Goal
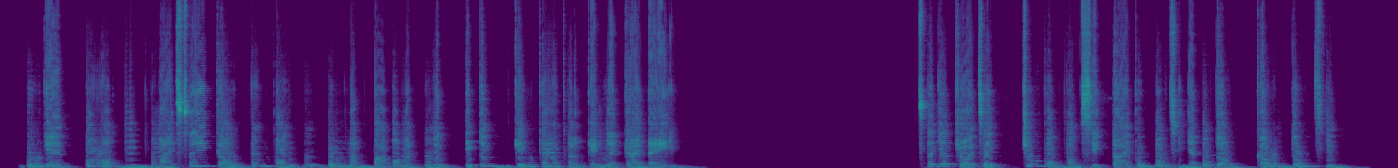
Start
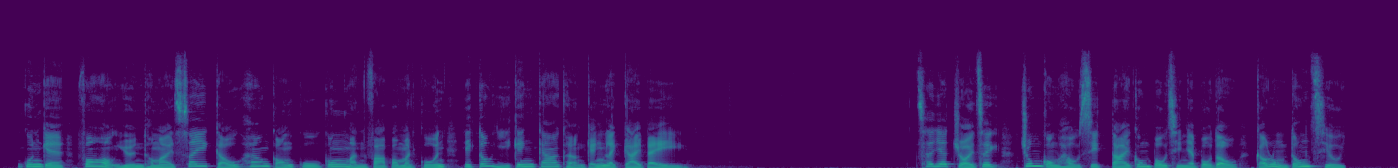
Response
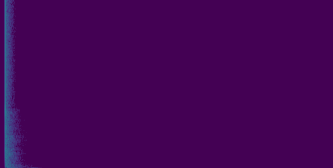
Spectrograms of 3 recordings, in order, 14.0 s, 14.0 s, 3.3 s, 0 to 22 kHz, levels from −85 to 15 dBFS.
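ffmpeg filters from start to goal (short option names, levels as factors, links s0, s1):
-filter_complex "[0:a]adynamicequalizer=threshold=0.00141:dfrequency=4300:dqfactor=3.2:tfrequency=4300:tqfactor=3.2:attack=5:release=100:ratio=0.375:range=2.5:mode=boostabove:tftype=bell,acompressor=threshold=0.0224:ratio=6,acrossover=split=340[s0][s1];[s1]acrusher=bits=5:mix=0:aa=0.5[s2];[s0][s2]amix=inputs=2:normalize=0,crystalizer=i=5:c=0[s3];[1:a]atrim=start_sample=2205,asetrate=61740,aresample=44100[s4];[s3][s4]afir=irnorm=-1:irlink=0,volume=0.708"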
